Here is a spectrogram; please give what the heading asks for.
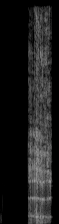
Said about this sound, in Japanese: うわ、いや、またゲップ出ちゃう。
